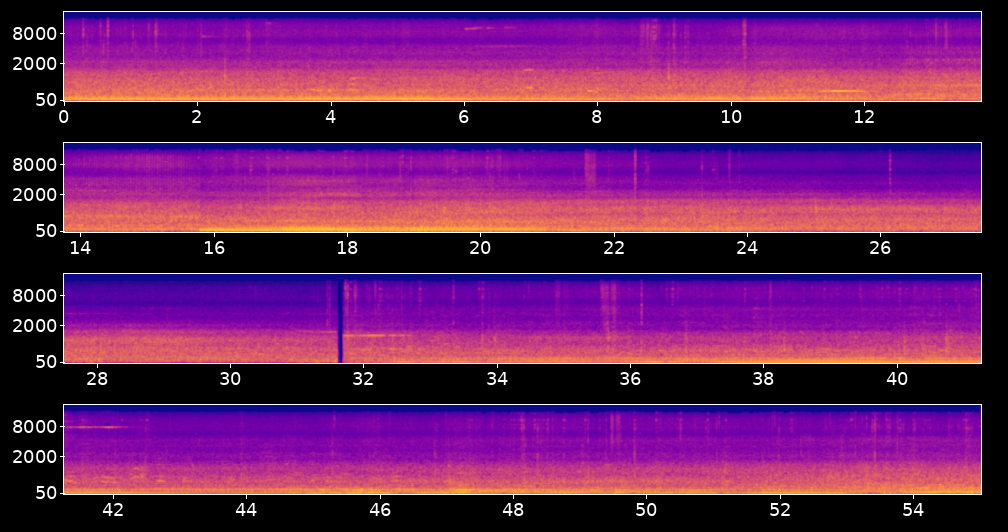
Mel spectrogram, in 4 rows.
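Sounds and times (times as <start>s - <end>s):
street traffic: 0.0s - 55.0s
sports car engine accelerating: 12.3s - 21.6s.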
